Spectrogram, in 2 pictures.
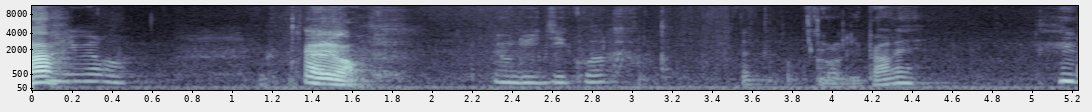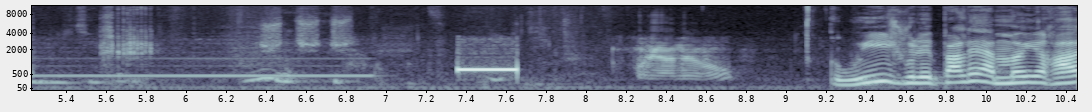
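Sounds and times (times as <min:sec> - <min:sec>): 
speech: 0:00.0 - 0:00.5, 0:01.4 - 0:04.5, 0:05.1 - 0:10.4
voices murmuring: 0:00.0 - 0:09.0
keypad beep as a telephone number is dialed: 0:05.2 - 0:07.7
phone dial tone: 0:05.2 - 0:07.7.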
